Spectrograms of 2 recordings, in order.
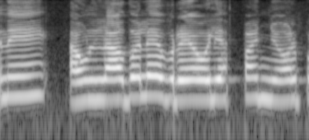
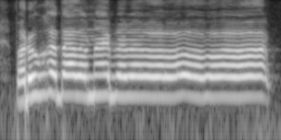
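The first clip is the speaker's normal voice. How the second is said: louder, mock careless gabbling of a prayer; mindless rattled-off prayer; 3 semitones higher, 5 dB louder than usual. Preacher mocking those who rush prayers, careless gabble. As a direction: rattle it off like it means nothing. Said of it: "lo hace en diez segundos".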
